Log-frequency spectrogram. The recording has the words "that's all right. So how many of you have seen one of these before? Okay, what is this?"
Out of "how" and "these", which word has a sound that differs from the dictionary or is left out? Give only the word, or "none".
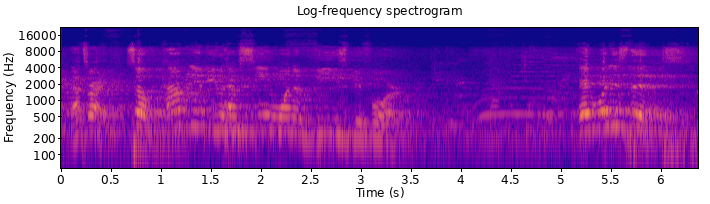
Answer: none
